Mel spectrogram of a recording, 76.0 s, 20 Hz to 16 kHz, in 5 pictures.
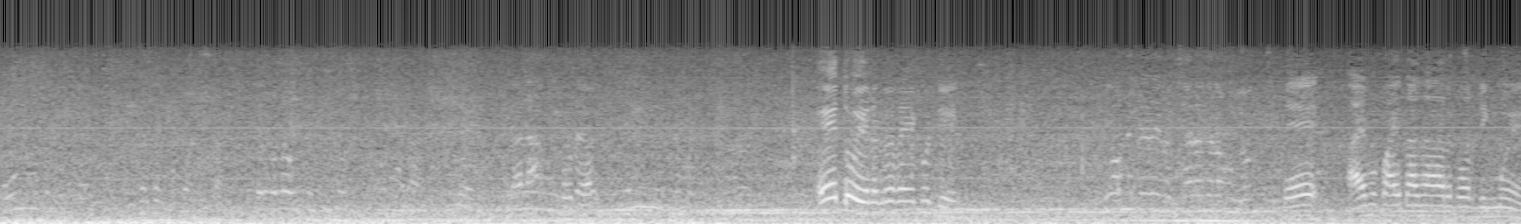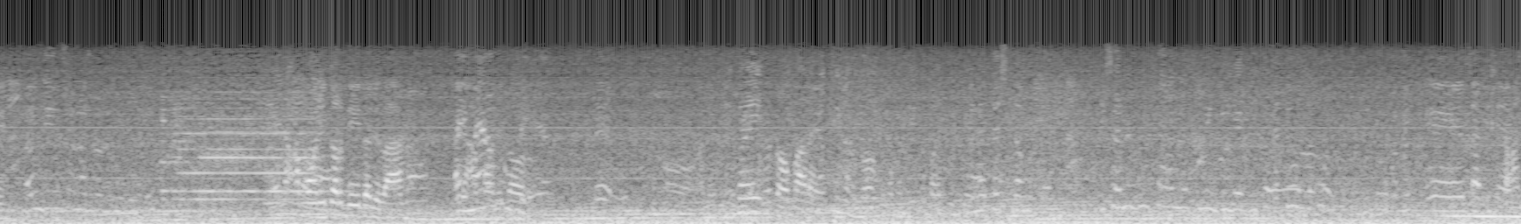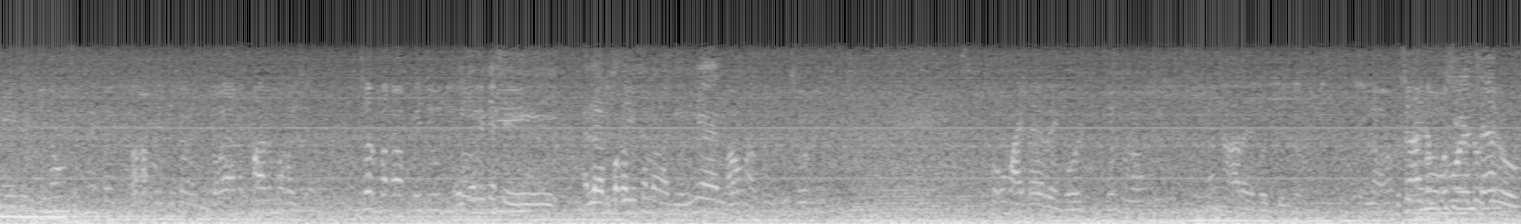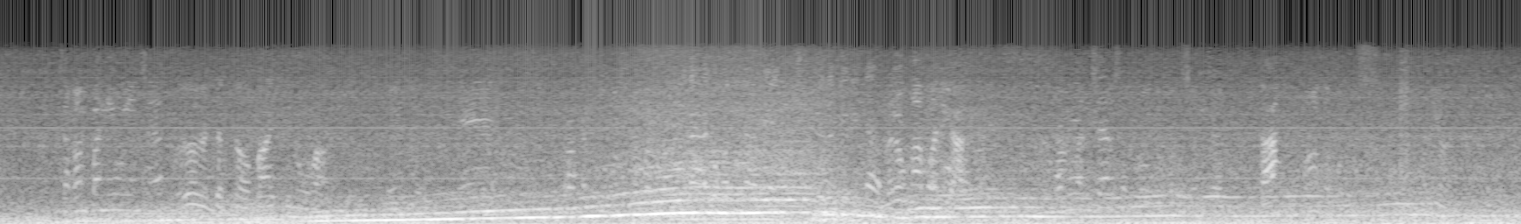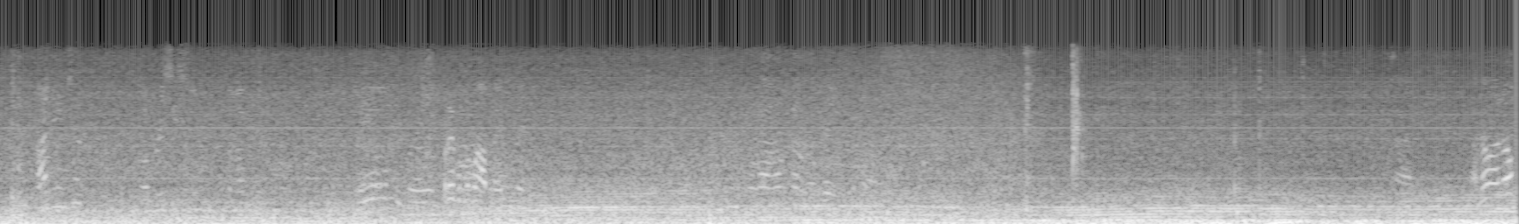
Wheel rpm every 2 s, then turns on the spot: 0, 0, 0, 0, 0, 0, 0, 0, 0, 0, 0, 0, 0, 0, 0, 0, 0, 0, 0, 0, 0, 0, 0, 0, 0, 0, 0, 0, 0, 0, 0, 0, 0, 0, 0, 0, 0, 0.
none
